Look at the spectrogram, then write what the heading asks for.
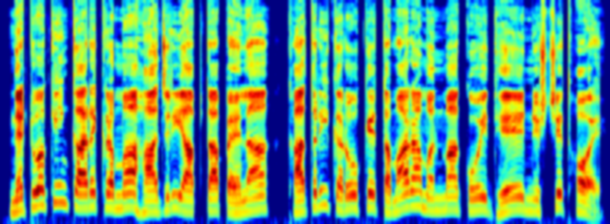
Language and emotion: Gujarati, neutral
